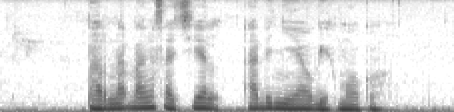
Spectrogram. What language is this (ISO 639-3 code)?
luo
